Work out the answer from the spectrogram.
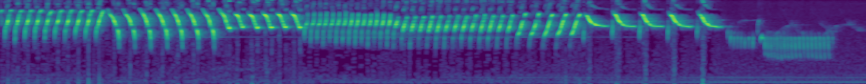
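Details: Canary masteran song, called the clearest: fast trills of falling notes, a smoother rolling section, spaced arching whistled notes, then a short lower buzzy rattle fading out.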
